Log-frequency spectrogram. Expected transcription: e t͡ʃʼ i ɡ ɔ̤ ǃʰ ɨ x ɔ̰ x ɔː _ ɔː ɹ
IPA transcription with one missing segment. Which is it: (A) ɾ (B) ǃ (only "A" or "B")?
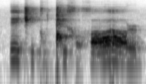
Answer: A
